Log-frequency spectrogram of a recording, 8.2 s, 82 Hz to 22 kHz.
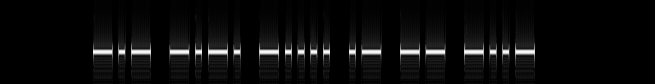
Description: Morse code, heard as a keyed tone, about 15 wpm, 700 Hz. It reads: KC6AMX
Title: USA Call Signs - 6 Characters - 3x Character Spacing - 15wpm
